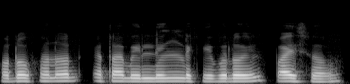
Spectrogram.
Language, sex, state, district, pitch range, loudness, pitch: Assamese, male, Assam, Sonitpur, 145-150 Hz, -16 LUFS, 145 Hz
